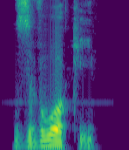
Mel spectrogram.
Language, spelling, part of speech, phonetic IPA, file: Polish, zwłoki, noun, [ˈzvwɔci], Pl-zwłoki.ogg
